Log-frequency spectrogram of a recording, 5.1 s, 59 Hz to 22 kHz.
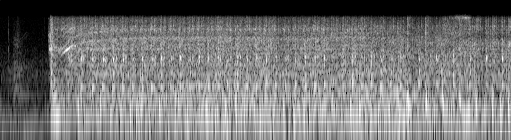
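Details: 1939 Lauson RSM 1hp marine inboard, air-cooled single-cylinder (5.9 cu in, rated 2300 rpm), audio-tuned straight pipe: fires up and settles into a quick, even bark about three beats a second; healthy running.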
